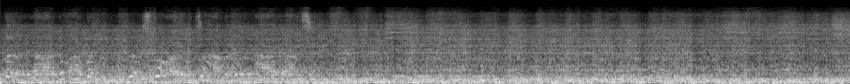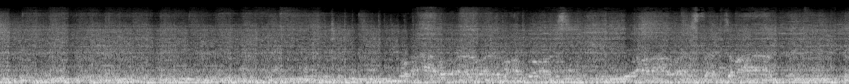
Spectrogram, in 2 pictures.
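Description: Death metal band playing live through a PA: distorted electric guitars and bass over a drum kit, loud and without a break.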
